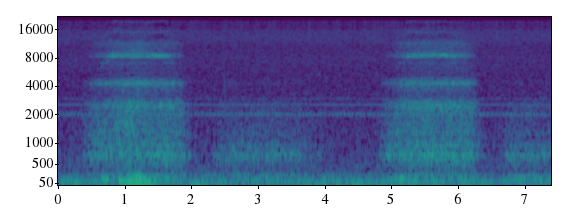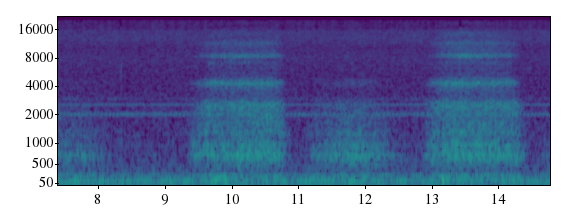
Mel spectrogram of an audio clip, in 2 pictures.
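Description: Four loud, rough breathing noises at about 13 a minute, with quieter breaths in between and a steady hum in the background: snoring during sleep.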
